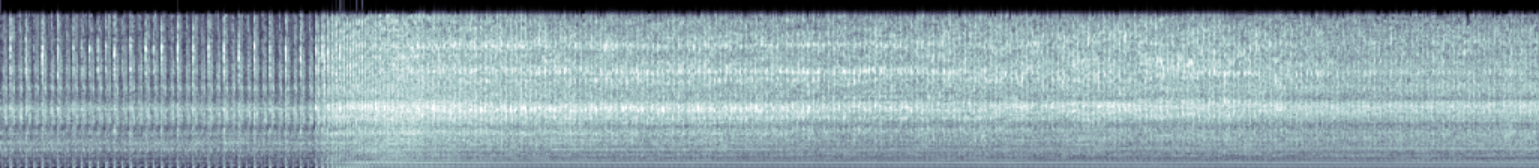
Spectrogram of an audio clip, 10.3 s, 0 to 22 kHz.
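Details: O.S. FS-91S II four-stroke glow engine, first run on test stand, started at about quarter throttle: starter ticking, clean catch, quick rise, then smooth, even steady note with no misses. Owner says it freed up once warm; normal running.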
